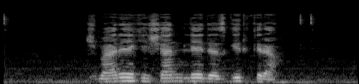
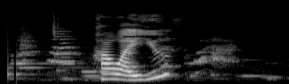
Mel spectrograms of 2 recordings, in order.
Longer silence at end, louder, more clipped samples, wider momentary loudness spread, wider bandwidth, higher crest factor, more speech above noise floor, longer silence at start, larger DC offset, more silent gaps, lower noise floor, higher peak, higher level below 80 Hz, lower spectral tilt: second, 0.1 s vs 0.65 s; second, -24 LUFS vs -17 LUFS; neither; second, 19 LU vs 22 LU; about the same, 11.5 kHz vs 11.5 kHz; about the same, 20 dB vs 18 dB; about the same, 26 dB vs 29 dB; about the same, 0.05 s vs 0.05 s; neither; neither; first, -50 dBFS vs -46 dBFS; second, -6 dBFS vs -2 dBFS; first, -58 dBFS vs -80 dBFS; about the same, -4.5 dB/octave vs -4 dB/octave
